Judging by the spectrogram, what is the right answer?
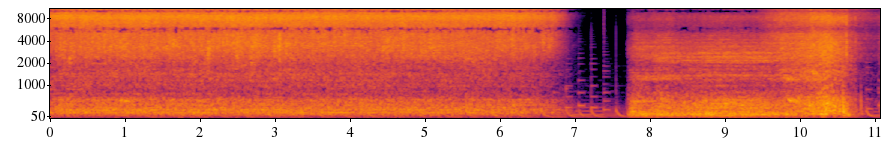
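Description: Steady loud rush of shower water in the Death Stranding 2 video game, continuous spray that cuts out briefly then gushes back on, close and dense, with no talking.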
